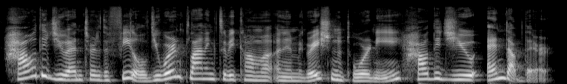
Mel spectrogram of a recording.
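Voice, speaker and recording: A woman's voice: mid-range voice, expressive, brisk. A woman hosting a podcast, reading an introduction and asking interview questions with enthusiasm. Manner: enthusiastic, some restarts. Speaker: podcast host.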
